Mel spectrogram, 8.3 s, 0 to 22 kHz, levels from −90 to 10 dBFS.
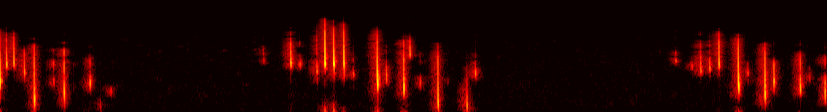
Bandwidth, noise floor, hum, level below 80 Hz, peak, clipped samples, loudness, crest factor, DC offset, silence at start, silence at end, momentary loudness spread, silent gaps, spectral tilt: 12 kHz; -75 dBFS; none; -70 dBFS; -2 dBFS; under 0.1%; -27 LUFS; 30 dB; under 0.1%; 0 s; 0.6 s; 24 LU; none; -0.5 dB/octave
